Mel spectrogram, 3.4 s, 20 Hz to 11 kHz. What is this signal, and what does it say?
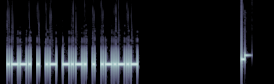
Morse code, heard as a keyed tone, about 44 wpm, 700 Hz. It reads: PEACE.
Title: Sentences from Top 1500 Words 45wpm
